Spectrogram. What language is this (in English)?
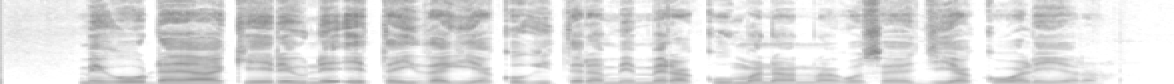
Kikuyu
